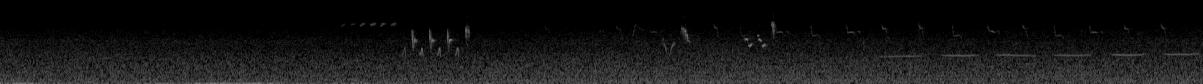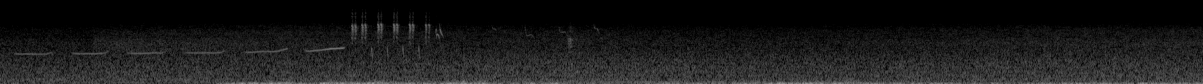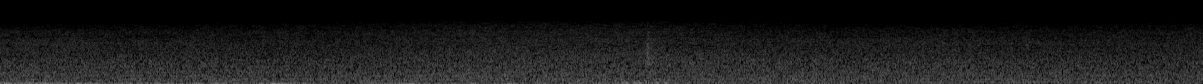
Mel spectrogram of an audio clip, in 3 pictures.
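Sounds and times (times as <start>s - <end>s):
steady outdoor hiss: 0.0s - 36.0s
birds chirping: 3.4s - 4.7s, 6.2s - 7.9s, 14.5s - 16.5s
rising evenly spaced bird notes: 3.4s - 4.7s, 6.3s - 7.9s, 8.5s - 16.5s.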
